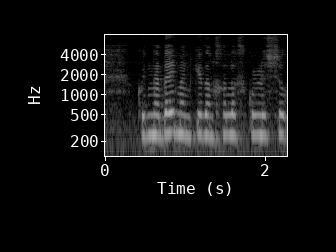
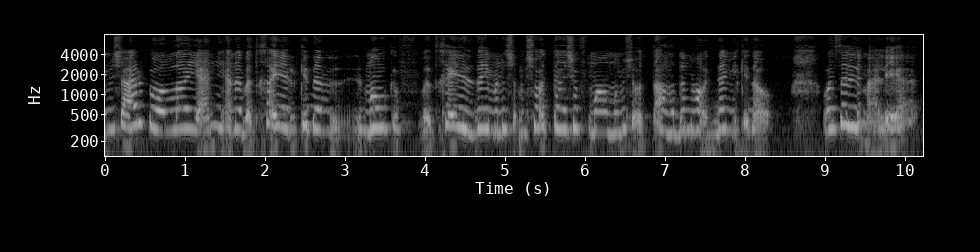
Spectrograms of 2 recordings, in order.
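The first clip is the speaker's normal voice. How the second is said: higher, tearful voice that keeps breaking; still crying; 4 semitones higher than usual. Real, not acted. Daughter imagines hugging her late mother, crying. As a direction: talk on through the tears.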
